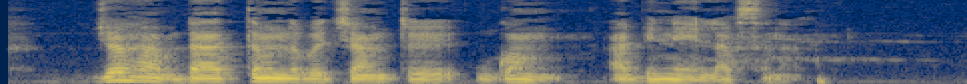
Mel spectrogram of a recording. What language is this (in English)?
Dagbani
